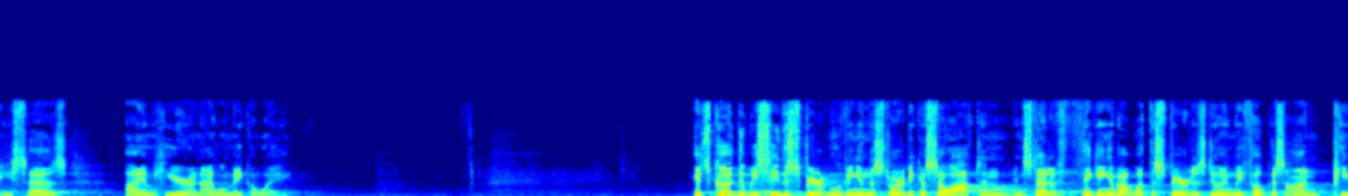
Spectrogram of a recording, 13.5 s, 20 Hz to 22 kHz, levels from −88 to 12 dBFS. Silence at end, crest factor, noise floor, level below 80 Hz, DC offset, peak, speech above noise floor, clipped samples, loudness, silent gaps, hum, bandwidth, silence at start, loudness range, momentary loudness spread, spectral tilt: 0 s; 22 dB; -71 dBFS; -78 dBFS; under 0.1%; -8 dBFS; 42 dB; under 0.1%; -28 LUFS; none; none; 11 kHz; 0 s; 11 LU; 9 LU; -4.5 dB/octave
